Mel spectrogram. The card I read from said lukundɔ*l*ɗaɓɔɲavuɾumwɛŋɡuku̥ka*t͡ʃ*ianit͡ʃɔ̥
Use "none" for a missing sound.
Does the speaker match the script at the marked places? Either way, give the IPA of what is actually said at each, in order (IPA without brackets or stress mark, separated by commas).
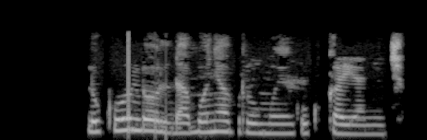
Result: l, none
